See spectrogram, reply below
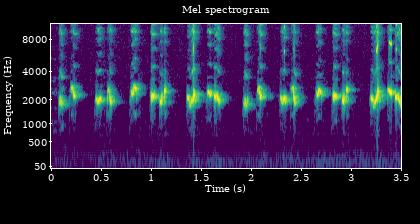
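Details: Yellow-vented bulbul performing a long ropel trill used to train other birds: dense, chirpy, bubbling whistled notes in fast doublets, with hardly any gap between them.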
